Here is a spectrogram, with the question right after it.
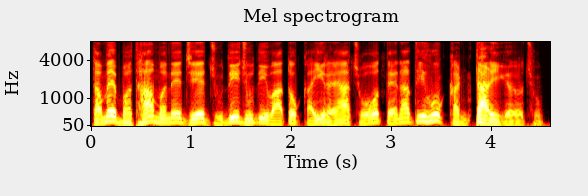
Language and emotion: Gujarati, disgusted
